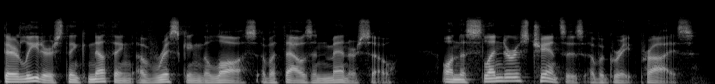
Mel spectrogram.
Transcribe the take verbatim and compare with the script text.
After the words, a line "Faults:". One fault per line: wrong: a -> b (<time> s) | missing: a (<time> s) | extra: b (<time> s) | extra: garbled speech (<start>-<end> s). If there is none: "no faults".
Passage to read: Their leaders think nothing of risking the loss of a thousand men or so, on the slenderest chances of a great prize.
Their leaders think nothing of risking the loss of a thousand men or so, on the slenderest chances of a great prize.
Faults:
no faults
